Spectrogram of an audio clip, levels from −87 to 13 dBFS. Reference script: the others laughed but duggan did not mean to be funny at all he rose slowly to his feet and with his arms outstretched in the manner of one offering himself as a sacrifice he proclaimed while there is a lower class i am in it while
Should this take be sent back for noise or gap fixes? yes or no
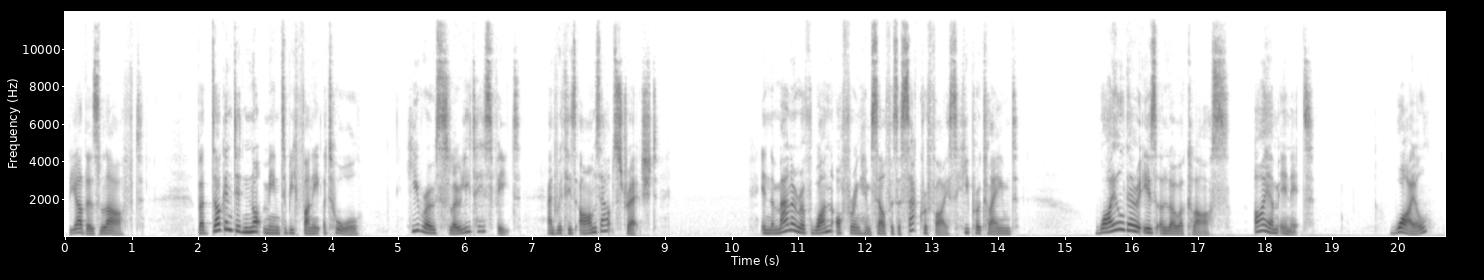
no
